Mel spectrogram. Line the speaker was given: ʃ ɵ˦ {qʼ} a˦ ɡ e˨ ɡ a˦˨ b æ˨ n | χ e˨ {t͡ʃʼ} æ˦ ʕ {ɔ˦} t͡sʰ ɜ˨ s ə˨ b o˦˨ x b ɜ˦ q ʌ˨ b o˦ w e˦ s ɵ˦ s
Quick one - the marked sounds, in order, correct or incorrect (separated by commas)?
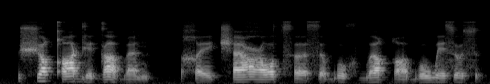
correct, incorrect, correct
